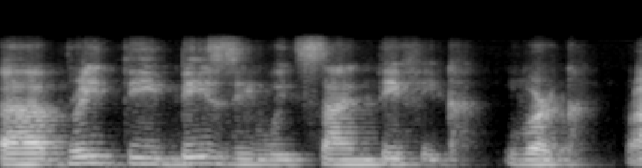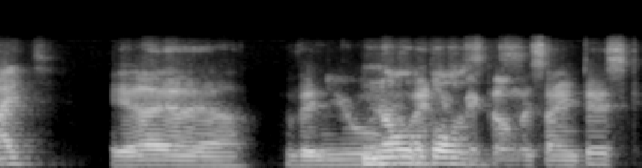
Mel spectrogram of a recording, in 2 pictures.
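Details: Adult man who stammers, using the flexible rate speech technique with voluntary pauses and a deep breath before continuing; stuttering with flexible rate speech technique.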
